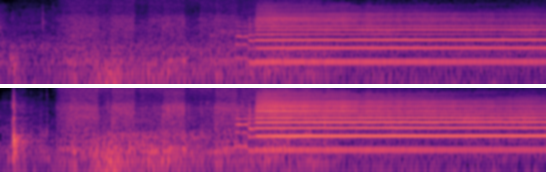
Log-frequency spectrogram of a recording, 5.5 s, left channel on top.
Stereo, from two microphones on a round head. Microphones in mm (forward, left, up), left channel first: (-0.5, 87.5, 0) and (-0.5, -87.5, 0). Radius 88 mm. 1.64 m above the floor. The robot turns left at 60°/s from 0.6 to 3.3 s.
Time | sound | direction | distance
2.3 | a trumpet | 60° right | ?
